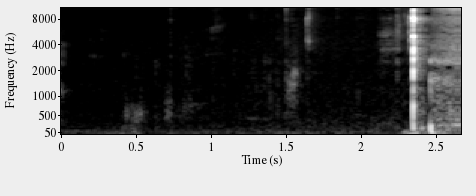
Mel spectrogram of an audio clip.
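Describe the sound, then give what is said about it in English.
A quiet sip from a glass of porter beer, with faint mouth clicks and swallowing sounds, ending in a sharp, louder knock as the glass comes down. “Let me just get a sip of my porter.”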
